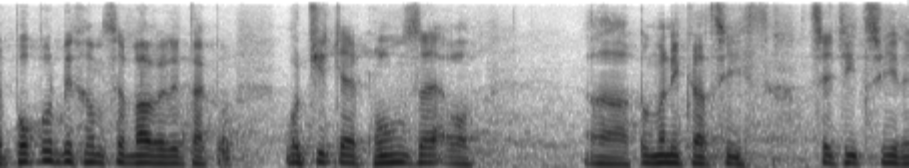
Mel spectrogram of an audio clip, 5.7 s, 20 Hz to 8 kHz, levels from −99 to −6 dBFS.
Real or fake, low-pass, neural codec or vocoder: fake; 7.2 kHz; codec, 24 kHz, 1 kbps, SNAC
